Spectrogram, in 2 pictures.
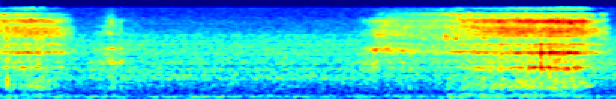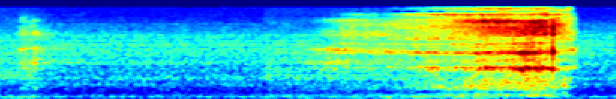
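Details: Loud snoring during sleep in a self-recorded sleep video: two long, rough, rattling breaths a few seconds apart with quiet between them, the steady rhythm of snoring.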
